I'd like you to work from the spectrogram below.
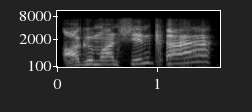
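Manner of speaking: loud, high, slow anime evolution cry; drawn-out hyped battle call; all-caps shout. Acted. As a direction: yell it as if written in capitals. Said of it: "my next note in all caps".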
